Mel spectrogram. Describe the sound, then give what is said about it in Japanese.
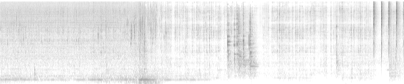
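Water runs from a tap into a kettle, a steady rushing stream that cuts off, followed by a few light clinks and knocks of metal kitchenware. “ああ先輩、お湯沸かしてもらっていいですか？”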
